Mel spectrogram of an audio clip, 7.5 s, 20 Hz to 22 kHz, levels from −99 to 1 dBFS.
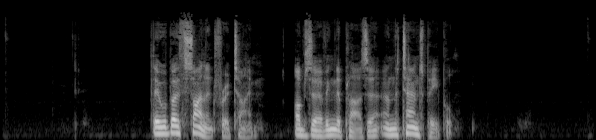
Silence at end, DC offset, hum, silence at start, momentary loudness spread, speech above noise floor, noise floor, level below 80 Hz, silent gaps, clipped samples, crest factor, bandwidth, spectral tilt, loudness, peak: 1.8 s; under 0.1%; none; 1.9 s; 12 LU; 59 dB; -88 dBFS; -68 dBFS; none; under 0.1%; 20 dB; 14 kHz; -5.5 dB/octave; -30 LUFS; -12 dBFS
